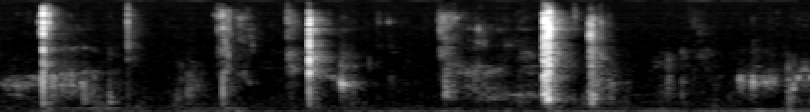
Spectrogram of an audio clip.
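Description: Close-up chewing of a mouthful of pulao rice and chicken, with irregular wet smacks and clicks a few times a second; one sharp smack about three seconds in is the loudest.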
